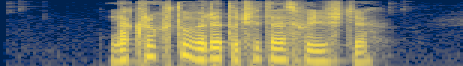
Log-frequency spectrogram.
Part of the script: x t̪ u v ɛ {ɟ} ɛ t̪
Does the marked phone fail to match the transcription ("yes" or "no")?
yes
